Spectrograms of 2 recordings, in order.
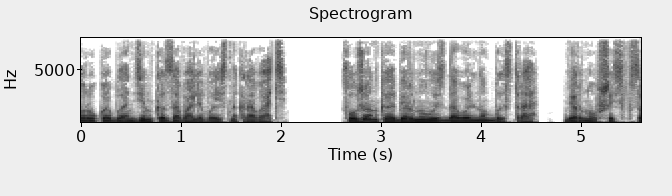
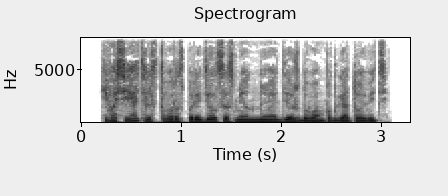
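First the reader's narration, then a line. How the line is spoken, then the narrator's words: Squeaky servant's voice. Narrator (Russian): пискнула служанка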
